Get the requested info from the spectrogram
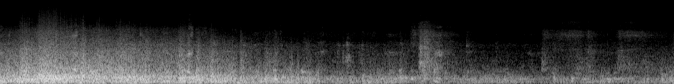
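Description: Roller coaster train rumbling along its track, loudest in the first two seconds, then easing off.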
